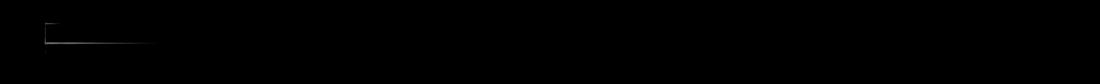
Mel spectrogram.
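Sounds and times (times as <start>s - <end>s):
notification bell ding: 0.5s - 1.9s.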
